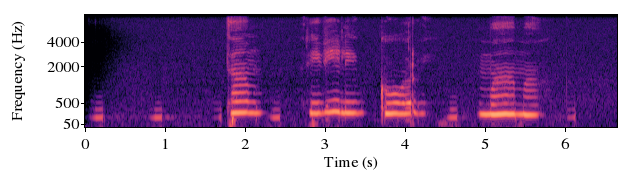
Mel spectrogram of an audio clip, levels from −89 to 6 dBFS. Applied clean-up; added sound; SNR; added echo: neural mask model Resemble Enhance denoiser.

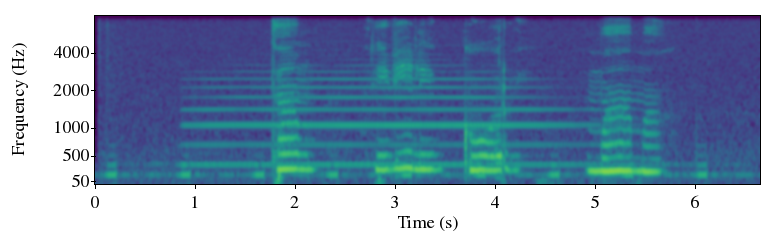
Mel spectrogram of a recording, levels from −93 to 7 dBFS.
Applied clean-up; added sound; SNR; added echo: none; Alarm + Wind instrument, woodwind instrument; 13 dB; none.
